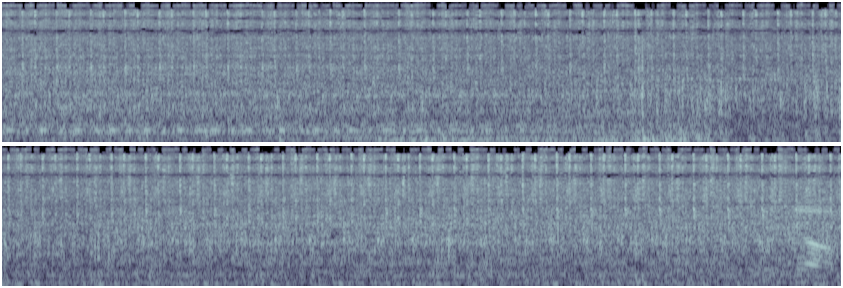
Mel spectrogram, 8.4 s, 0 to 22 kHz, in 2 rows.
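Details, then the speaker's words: 2004 Duramax LLY diesel after replacing idler, tensioner and a slightly smaller belt (old idler pulley had come off): smooth idle, no squeal, chirp or slap from belt side; belt drive sounds right, normal idle. "all right, cool. That seems fixed."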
